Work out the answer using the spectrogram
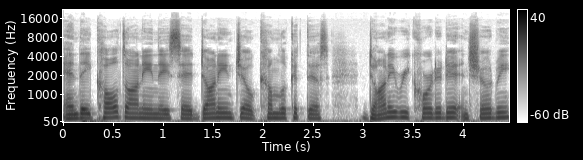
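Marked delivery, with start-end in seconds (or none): none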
